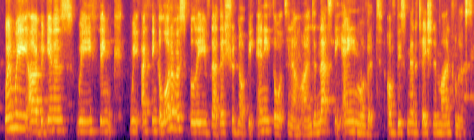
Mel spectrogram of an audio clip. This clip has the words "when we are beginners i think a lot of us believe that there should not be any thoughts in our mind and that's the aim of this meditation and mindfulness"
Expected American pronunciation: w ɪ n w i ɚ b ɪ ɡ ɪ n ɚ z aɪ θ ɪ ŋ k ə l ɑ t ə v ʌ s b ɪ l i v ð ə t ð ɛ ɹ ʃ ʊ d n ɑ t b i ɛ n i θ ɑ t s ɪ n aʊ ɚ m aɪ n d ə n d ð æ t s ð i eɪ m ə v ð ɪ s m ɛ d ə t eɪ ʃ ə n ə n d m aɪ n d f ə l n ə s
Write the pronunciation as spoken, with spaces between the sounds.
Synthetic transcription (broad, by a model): w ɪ n w i ɚ b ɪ ɡ ɪ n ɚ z aɪ θ ɪ ŋ k ə l ɑ t ə v ʌ s b ɪ l i v ð ə t ð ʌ ɹ ʃ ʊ d n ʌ t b i ɛ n i θ ɑ t s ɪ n aʊ ɚ m aɪ n d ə n ð æ t s ð i eɪ m ə v ð ɪ s m ɛ d ə t eɪ ʃ ə n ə n m aɪ n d f l n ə s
